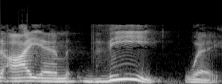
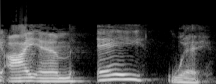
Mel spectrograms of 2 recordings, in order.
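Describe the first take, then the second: First: "I am the way" with "the" weighted and held; the emphatic right reading, the way singular; stress on the. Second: Slow "I am a way" with "a" leaned on as the wrong version; the wrong version, said slowly; stress on a. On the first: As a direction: press on "the" in "I am the way". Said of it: "It's in the emphatic". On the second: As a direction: drag out "I am a way" to show the mistaken reading. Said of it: "Jesus did not say". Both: Shown as a demonstration.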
